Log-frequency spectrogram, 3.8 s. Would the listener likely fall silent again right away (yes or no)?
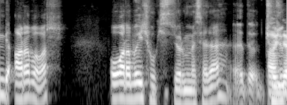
yes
